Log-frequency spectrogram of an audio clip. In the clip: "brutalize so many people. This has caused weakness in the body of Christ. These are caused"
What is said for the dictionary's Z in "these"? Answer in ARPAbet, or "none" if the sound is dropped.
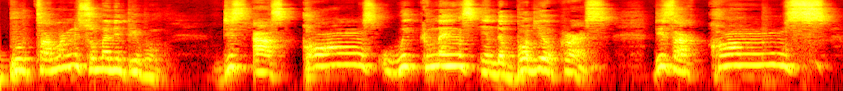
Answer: S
